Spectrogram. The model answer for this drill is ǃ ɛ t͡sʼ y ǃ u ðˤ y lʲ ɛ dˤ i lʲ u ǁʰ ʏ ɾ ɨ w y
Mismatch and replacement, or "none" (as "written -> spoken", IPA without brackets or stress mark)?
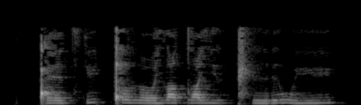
ʏ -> ɨ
